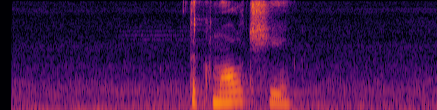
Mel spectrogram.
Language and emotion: Russian, neutral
